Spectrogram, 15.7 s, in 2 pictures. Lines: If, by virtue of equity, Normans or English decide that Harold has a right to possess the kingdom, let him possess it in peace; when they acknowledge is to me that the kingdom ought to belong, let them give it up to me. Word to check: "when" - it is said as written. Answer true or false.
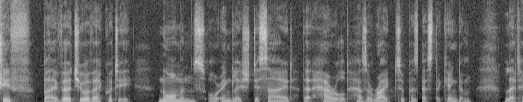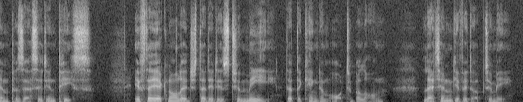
false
